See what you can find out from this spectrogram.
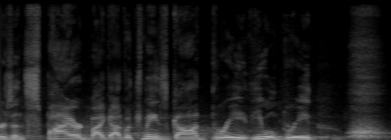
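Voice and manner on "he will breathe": ordinary talk, nothing marked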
